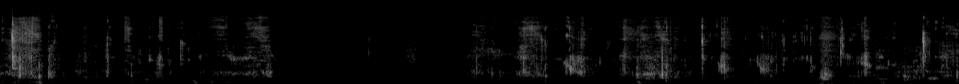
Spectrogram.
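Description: Close-up chewing and mouth smacking of a person eating mutton curry and rice by hand, with crunchy bites. About two seconds in the middle are silent.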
